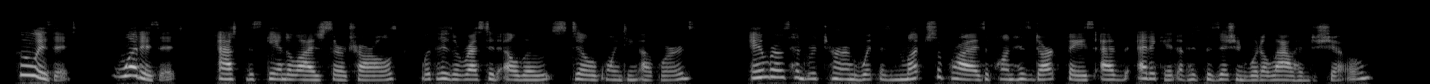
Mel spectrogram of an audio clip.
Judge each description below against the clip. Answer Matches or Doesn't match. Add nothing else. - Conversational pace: Matches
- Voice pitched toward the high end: Matches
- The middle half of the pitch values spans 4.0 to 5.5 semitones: Doesn't match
